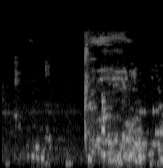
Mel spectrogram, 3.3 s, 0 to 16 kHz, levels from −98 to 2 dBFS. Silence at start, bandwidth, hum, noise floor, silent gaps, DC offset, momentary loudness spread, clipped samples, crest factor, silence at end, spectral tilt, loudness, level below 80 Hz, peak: 0.1 s; 8 kHz; none; -64 dBFS; none; under 0.1%; 24 LU; under 0.1%; 22 dB; 0 s; -4.5 dB/octave; -41 LUFS; -78 dBFS; -22 dBFS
